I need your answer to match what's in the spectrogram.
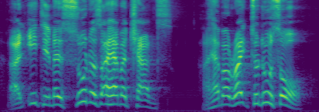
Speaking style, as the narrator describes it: cried the Arab

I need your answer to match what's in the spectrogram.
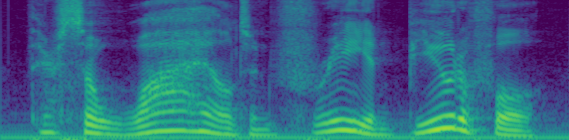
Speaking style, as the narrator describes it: Julie sighed

